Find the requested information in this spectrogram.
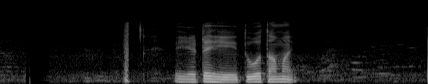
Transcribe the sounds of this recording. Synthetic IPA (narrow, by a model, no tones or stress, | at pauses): ejəʈəheːt̪uʋət̪amaj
